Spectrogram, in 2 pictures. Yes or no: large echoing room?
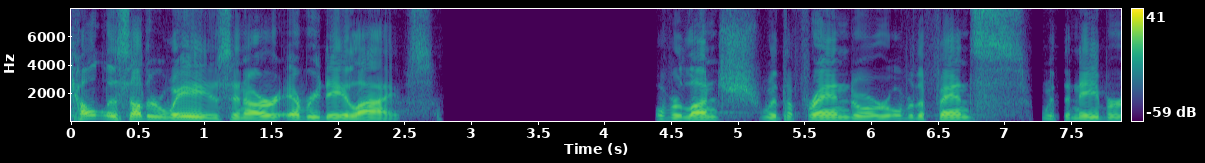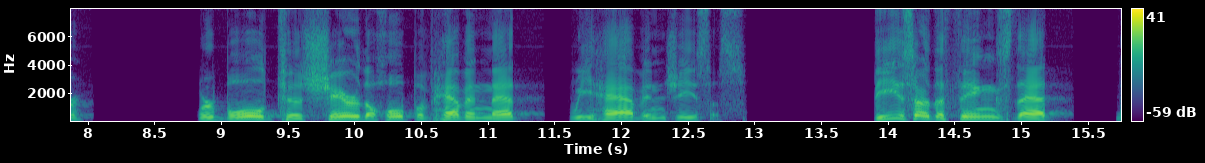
yes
